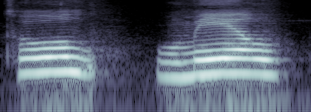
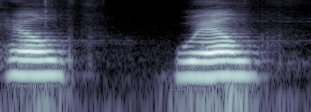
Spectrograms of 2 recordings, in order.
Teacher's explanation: ولكن الدارك له هي ال المفخمة زي ما بنقول في العربي كده ما شاء الله، فكلمة الله اللام فيها مفخمة، ودي بالظبط زي الدارك ال في الانجليش، واللسان فيها بيلمس سقف الفم فبنقول ال وهي اللي بتيجي اخر صوت في الكلمة او اللي بيجي بعدها صوت ساكن، وهي اللي بتيجي اخر صوت في الكلمة زي كلمة tall وميل، هي برضو اللي بيجي بعدها صوت ساكن زي كلمة health well.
